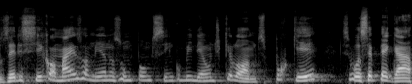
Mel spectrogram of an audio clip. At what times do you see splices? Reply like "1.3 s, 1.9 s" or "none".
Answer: none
